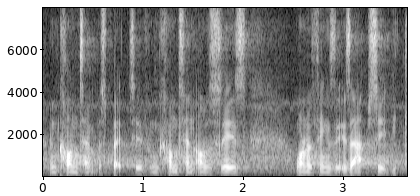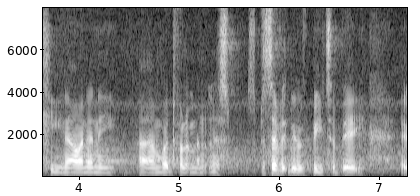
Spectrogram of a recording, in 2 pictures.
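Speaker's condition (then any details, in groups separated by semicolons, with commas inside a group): No condition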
